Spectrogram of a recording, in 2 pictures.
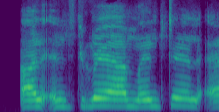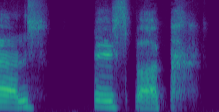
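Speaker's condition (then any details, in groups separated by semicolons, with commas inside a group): Cerebral palsy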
